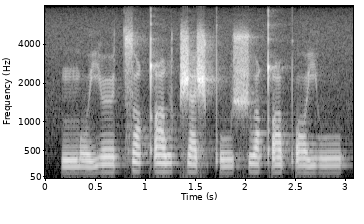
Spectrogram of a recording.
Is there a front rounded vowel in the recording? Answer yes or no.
yes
